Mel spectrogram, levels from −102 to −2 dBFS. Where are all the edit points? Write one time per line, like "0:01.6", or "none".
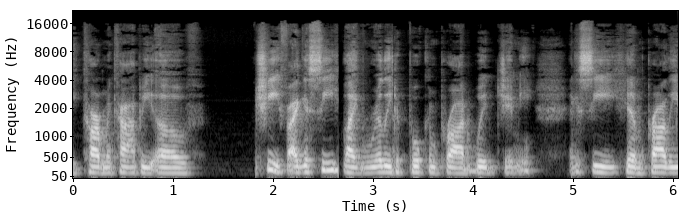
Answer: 0:01.8
0:02.6
0:03.2
0:05.0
